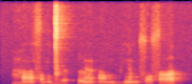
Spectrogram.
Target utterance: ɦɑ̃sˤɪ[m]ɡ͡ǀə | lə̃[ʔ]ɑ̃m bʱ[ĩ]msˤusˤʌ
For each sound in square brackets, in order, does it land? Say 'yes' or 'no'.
yes, yes, yes

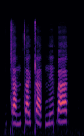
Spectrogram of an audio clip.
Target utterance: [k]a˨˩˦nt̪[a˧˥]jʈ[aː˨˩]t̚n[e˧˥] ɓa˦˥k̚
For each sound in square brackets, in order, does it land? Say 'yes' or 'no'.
no, yes, yes, yes

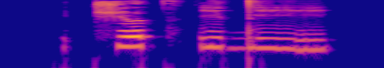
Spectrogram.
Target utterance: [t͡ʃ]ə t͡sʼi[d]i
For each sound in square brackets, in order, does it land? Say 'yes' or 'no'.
yes, yes

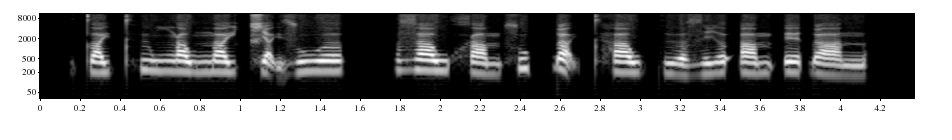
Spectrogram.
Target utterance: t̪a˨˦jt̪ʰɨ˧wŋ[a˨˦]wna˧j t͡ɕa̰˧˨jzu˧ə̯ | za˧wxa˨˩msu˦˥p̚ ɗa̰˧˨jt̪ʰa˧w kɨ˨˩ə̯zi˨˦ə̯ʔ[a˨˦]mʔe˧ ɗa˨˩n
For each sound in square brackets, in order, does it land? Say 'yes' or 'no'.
no, yes

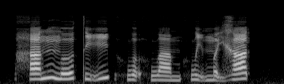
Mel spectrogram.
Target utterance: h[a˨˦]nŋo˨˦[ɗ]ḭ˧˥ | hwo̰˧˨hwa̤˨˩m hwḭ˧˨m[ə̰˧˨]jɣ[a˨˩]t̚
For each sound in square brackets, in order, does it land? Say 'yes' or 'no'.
yes, no, yes, no

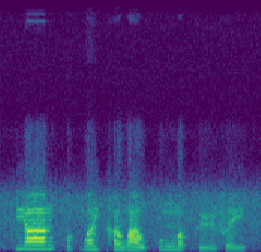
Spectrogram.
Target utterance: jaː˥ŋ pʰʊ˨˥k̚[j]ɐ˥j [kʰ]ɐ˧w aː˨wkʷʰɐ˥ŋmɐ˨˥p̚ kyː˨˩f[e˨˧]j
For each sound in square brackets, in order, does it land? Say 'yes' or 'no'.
no, yes, yes

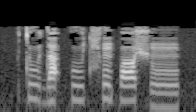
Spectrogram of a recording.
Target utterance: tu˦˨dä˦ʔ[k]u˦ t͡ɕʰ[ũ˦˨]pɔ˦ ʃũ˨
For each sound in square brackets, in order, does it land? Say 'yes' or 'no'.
yes, yes

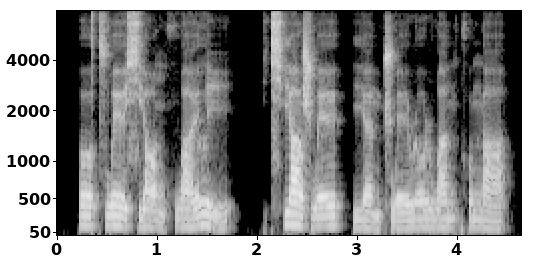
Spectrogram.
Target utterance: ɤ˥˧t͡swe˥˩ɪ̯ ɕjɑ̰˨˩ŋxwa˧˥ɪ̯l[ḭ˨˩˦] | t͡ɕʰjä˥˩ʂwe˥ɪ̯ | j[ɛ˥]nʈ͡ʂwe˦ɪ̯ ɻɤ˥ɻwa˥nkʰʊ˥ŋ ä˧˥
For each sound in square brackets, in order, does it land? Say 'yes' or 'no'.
yes, no

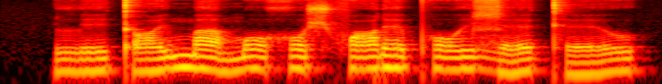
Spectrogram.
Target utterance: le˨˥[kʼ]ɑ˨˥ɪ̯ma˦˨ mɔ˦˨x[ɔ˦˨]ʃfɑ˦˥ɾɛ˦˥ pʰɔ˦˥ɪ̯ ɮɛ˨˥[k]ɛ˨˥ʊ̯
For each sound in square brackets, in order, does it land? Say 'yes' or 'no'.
yes, yes, no

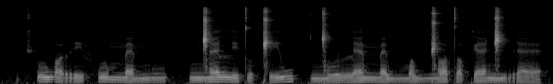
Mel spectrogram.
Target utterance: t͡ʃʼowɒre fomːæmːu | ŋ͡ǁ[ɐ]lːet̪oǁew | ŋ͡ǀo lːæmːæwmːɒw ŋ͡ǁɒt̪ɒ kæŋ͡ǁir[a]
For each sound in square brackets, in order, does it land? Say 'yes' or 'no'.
no, no

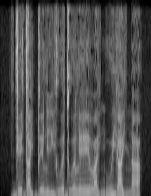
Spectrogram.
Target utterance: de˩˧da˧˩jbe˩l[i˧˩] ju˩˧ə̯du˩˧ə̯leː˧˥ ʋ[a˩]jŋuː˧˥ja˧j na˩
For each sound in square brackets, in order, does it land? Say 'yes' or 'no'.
yes, yes

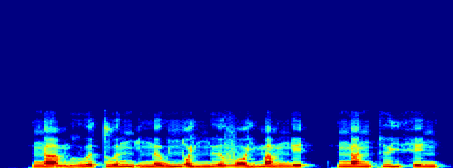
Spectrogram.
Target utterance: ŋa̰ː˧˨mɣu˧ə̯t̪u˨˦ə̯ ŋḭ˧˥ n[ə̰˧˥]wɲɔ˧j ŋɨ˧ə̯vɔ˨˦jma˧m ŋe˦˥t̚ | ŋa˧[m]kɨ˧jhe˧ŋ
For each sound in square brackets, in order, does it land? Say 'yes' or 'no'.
no, no

